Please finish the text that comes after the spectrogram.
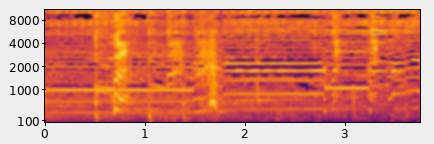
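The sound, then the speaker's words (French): Several sharp, squawking seagull cries burst out in quick succession, fairly loud, over a steady tonal hum that runs throughout. “Ça fait des mouettes. Oh là non, ça devient n'importe quoi là.”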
